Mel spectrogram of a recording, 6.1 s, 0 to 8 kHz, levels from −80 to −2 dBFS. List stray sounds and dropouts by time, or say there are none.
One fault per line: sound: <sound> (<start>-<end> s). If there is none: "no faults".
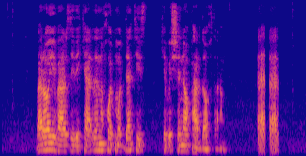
sound: laugh (5.2-5.6 s)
